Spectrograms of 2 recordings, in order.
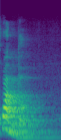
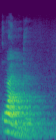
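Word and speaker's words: cuando: Very common example, quando. Two syllable word, quando.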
